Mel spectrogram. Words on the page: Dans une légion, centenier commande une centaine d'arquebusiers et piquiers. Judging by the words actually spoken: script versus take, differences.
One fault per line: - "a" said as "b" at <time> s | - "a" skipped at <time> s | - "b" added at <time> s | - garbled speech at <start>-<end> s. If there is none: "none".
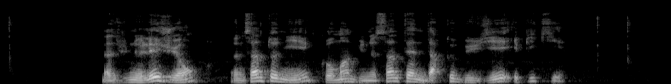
- "un" added at 2.3 s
